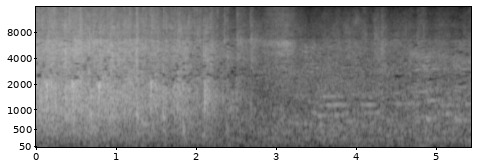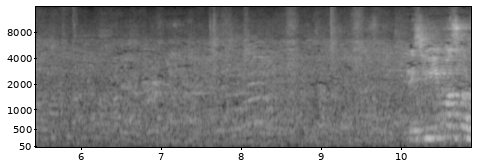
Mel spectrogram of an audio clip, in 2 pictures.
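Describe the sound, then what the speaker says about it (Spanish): An audience at an indigenous and Afro-Mexican recognition ceremony bursts into loud applause for about two seconds, then quiets to murmuring before clapping swells again at the end. "Recibimos con fuertes aplausos"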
